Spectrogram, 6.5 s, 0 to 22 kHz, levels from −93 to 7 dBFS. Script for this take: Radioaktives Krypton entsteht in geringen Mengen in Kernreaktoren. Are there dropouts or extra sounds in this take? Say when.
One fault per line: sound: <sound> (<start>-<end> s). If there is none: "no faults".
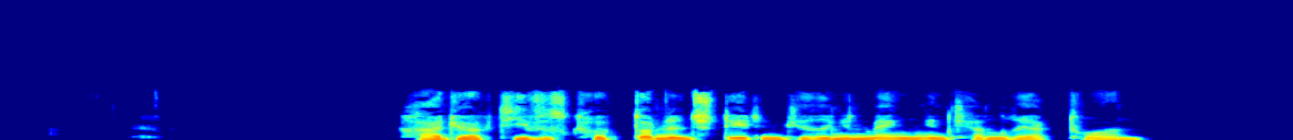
no faults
